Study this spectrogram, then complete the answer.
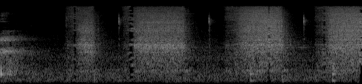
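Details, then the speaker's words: Case 1070 tractor PTO that no longer engages after a previous rebuild, removed PTO housing with air applied to the clutch pack oil feed: bursts of sharp hissing about once a second from the clutch housing; leak suspected as the cause. "do you hear how much air is leaking out of that clutch housing? There should almost be, I would imagine, none, okay?"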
